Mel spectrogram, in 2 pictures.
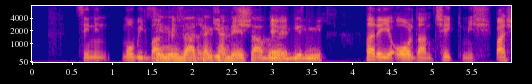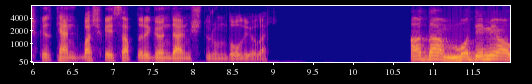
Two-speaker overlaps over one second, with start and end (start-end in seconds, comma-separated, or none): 1.4-3.2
